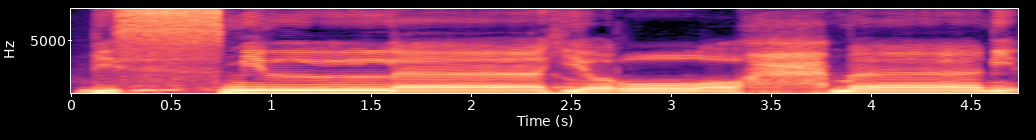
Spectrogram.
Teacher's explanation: la dan maknya jangan kepanjangan. Cukup 2 harokat aja Bunda.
